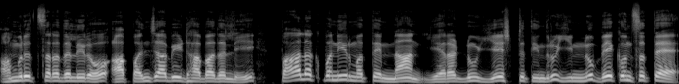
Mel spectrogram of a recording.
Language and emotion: Kannada, happy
